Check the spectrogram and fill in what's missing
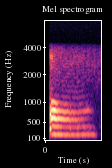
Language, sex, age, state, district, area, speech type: Bodo, female, 18-30, Assam, Baksa, rural, conversation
